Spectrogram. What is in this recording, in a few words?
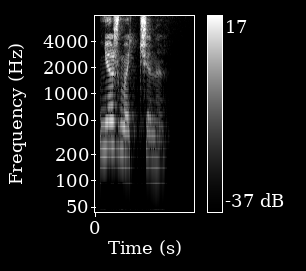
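"ньӧжмӧдчыны", Komi, female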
